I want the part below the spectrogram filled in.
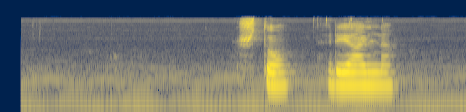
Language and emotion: Russian, neutral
